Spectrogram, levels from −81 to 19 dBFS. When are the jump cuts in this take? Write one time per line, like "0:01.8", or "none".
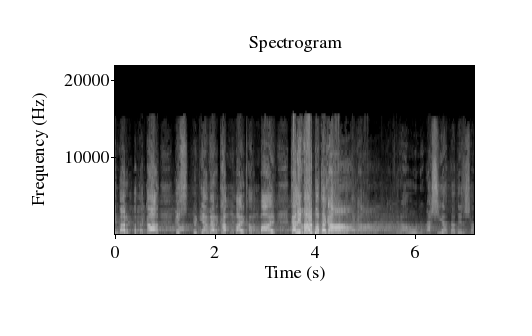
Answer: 0:05.6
